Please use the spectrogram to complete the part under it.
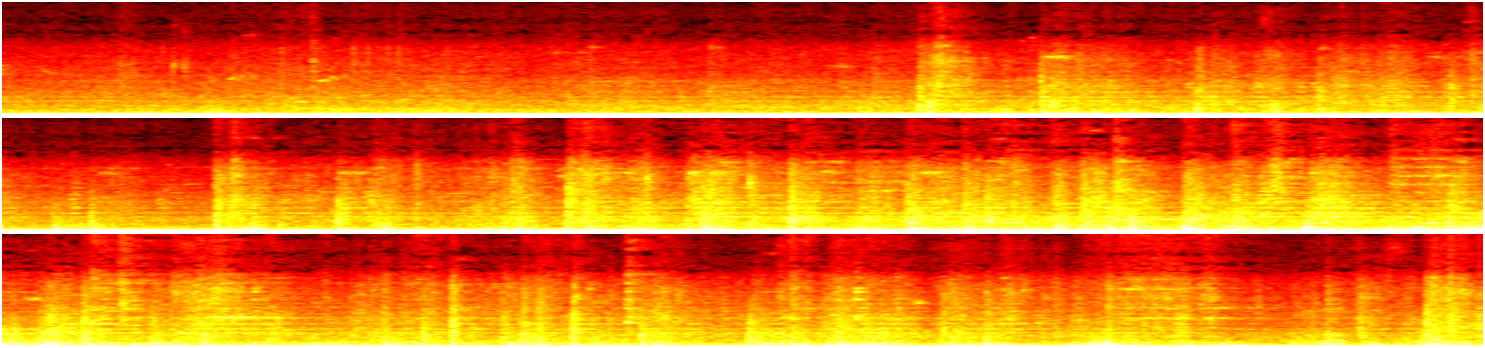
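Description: Train hauled by a GMU locomotive rolling on rails in Karachi, a loud, continuous rumble with rattling clatter of wagons and wheels, steady throughout and heard from close by, no voices.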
